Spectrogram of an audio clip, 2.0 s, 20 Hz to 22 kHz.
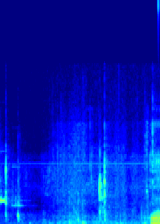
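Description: Spektrum NX8 radio transmitter: a short high menu beep right at the start, then faint scattered clicks of the scroll wheel being turned to set the expo value.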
